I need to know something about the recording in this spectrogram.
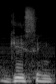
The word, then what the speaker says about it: Güssing: forgive my pronunciation, but I think it's pronounced Güssing properly.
